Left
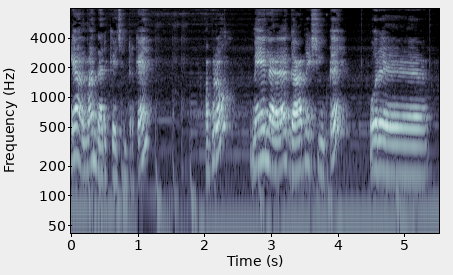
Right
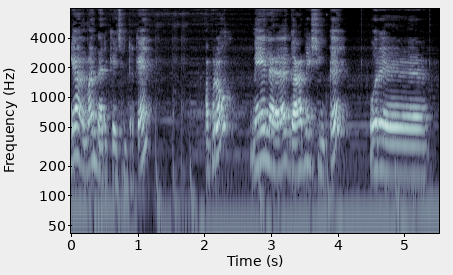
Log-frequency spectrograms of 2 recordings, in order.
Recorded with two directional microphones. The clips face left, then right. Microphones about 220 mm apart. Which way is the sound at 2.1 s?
20° left (ahead or behind).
